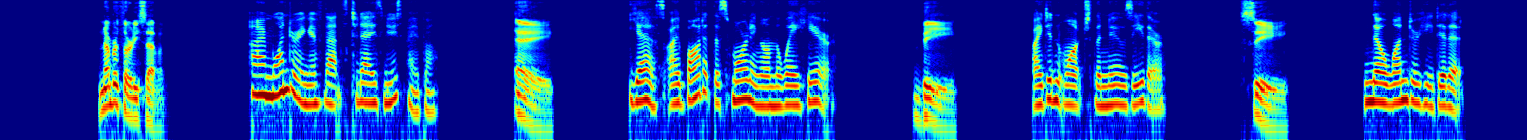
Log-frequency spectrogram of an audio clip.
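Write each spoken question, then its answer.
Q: I'm wondering if that's today's newspaper.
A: A: Yes, I bought it this morning on the way here.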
